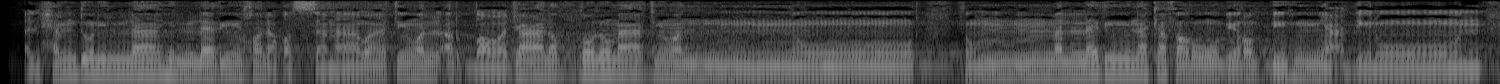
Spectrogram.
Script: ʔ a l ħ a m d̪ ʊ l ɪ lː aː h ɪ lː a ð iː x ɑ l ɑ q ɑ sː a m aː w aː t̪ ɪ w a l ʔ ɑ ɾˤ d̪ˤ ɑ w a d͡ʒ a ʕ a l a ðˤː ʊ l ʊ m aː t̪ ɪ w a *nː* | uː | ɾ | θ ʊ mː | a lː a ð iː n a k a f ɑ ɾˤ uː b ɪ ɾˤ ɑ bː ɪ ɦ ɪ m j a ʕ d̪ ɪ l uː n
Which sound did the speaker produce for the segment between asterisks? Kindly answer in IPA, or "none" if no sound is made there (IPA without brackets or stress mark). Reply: nː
